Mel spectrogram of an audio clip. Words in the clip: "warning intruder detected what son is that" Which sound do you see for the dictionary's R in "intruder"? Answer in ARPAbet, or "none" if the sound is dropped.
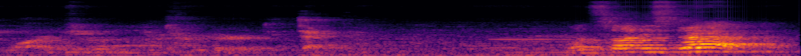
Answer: none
